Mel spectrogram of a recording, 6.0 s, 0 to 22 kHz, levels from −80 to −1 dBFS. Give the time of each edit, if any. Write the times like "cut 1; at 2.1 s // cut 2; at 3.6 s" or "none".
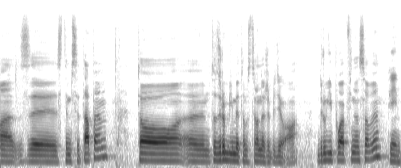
none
